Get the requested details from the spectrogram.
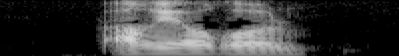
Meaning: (adjective) sorrowful, mournful; plaintive; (adverb) sorrowfully, mournfully; plaintively
- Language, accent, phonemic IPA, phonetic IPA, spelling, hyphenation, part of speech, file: Armenian, Eastern Armenian, /ɑʁioˈʁoɾm/, [ɑʁi(j)oʁóɾm], աղիողորմ, ա‧ղի‧ո‧ղորմ, adjective / adverb, Hy-աղիողորմ.ogg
